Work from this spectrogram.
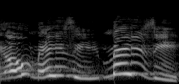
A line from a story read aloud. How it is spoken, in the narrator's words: Longridge burst out sobbing, cried wildly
